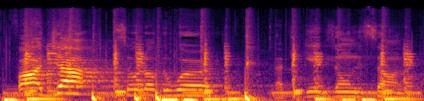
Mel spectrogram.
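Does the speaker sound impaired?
No.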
